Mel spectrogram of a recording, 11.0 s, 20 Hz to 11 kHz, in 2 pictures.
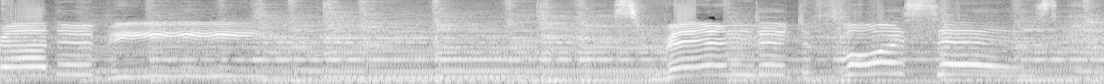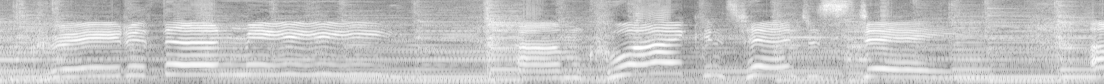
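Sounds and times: woman singing slow song: 0.0s - 1.6s, 3.1s - 11.0s
acoustic guitar: 0.0s - 11.0s.

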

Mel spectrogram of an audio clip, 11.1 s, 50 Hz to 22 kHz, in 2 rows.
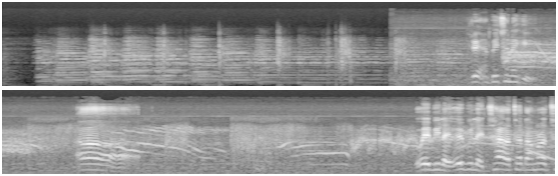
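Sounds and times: background music: 0.0s - 6.9s
cartoon crow cawing: 5.0s - 6.0s.

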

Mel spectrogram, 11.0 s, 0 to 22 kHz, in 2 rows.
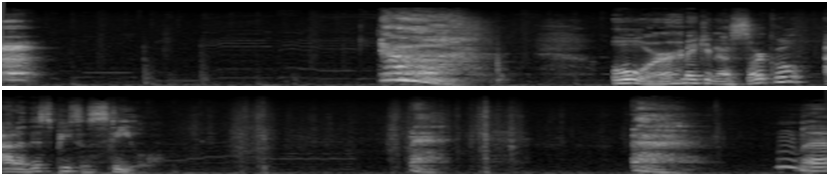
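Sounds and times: man grunting with effort: 0.0s - 0.3s, 2.5s - 3.4s, 9.7s - 11.0s.

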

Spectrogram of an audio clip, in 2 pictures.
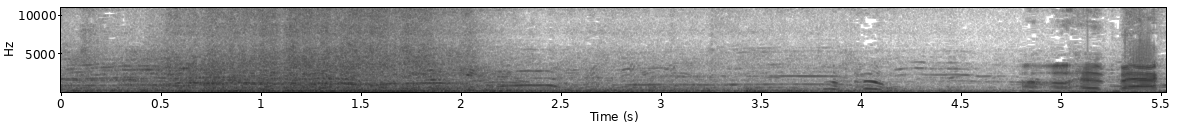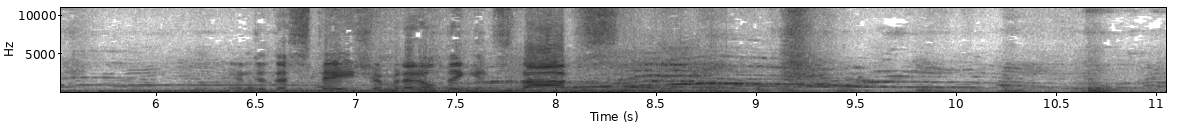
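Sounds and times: roller coaster rumbling on track: 0.0s - 11.0s.

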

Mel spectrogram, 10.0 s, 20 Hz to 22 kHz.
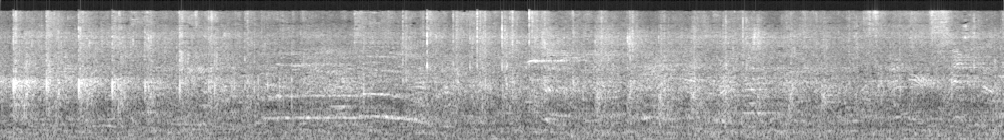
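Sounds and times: chatter echoing in a hall: 0.0s - 10.0s.

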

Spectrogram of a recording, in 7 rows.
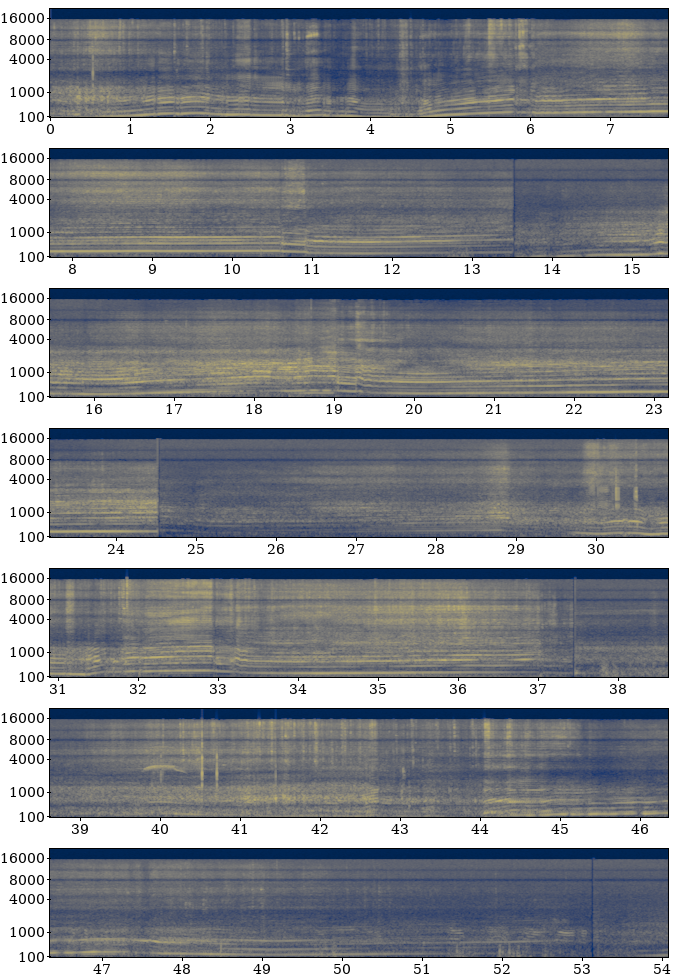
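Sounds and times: rally cars passing at full throttle: 0.0s - 54.0s.

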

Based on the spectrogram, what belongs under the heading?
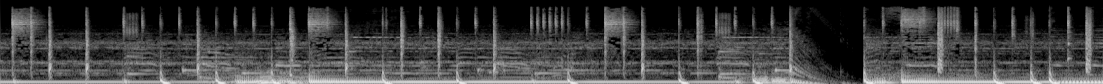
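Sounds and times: hi-hats: 0.0s - 11.0s
hip hop instrumental beat: 0.0s - 11.0s
low bass: 0.0s - 11.0s
deep kick drums: 1.6s - 4.9s, 8.6s - 9.1s.

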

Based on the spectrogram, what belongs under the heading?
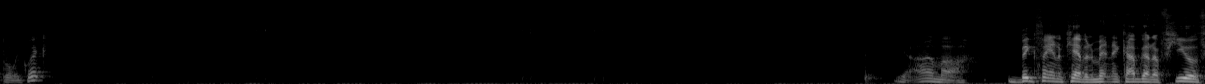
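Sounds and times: faint computer clicks: 5.1s - 6.2s.

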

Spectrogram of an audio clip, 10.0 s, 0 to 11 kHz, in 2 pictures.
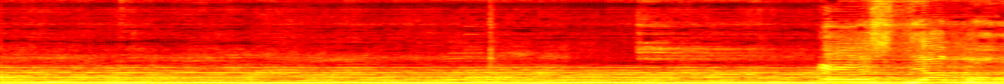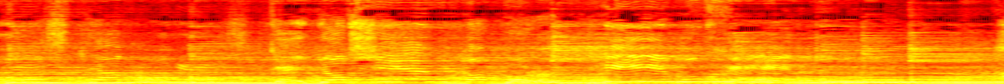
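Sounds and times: live band holding a long chord: 0.0s - 10.0s.

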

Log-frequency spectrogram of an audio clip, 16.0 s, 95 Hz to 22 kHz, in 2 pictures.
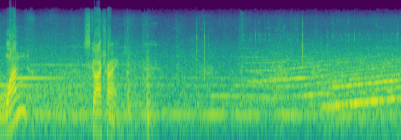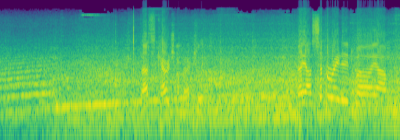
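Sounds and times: train motor whine rising: 0.5s - 14.7s.

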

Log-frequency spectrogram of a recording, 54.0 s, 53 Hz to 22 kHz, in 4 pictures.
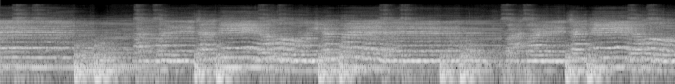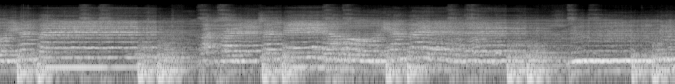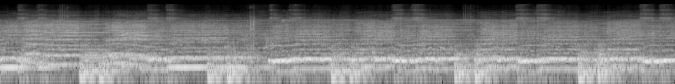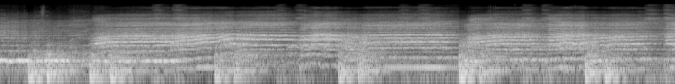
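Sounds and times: men and women singing in unison: 0.0s - 2.0s, 2.7s - 54.0s
harmonium: 0.0s - 54.0s.

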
